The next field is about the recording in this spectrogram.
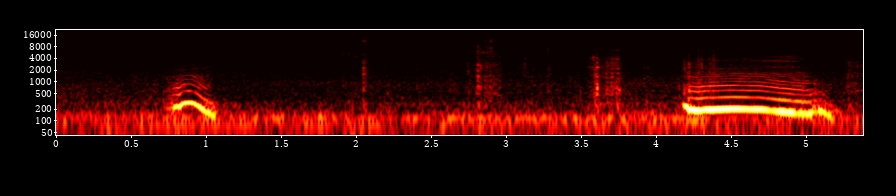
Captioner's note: chewing Sounds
